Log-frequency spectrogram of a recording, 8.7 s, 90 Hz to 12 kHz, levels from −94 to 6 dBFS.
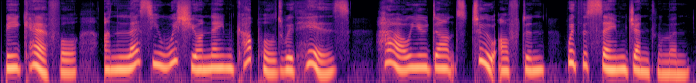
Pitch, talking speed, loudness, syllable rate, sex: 220 Hz, 130 wpm, -19 LUFS, 3.6 syllables/s, female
